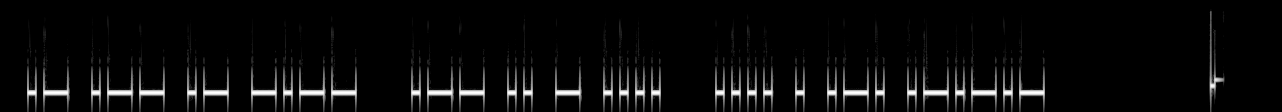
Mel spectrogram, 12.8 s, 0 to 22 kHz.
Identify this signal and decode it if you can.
Morse code, heard as a keyed tone, about 15 wpm, 700 Hz. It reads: AWAY WITH HER.
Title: Sentences from Top 1500 Words 15wpm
